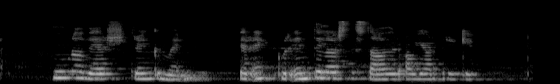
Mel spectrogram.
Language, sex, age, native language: Icelandic, female, 12, Icelandic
